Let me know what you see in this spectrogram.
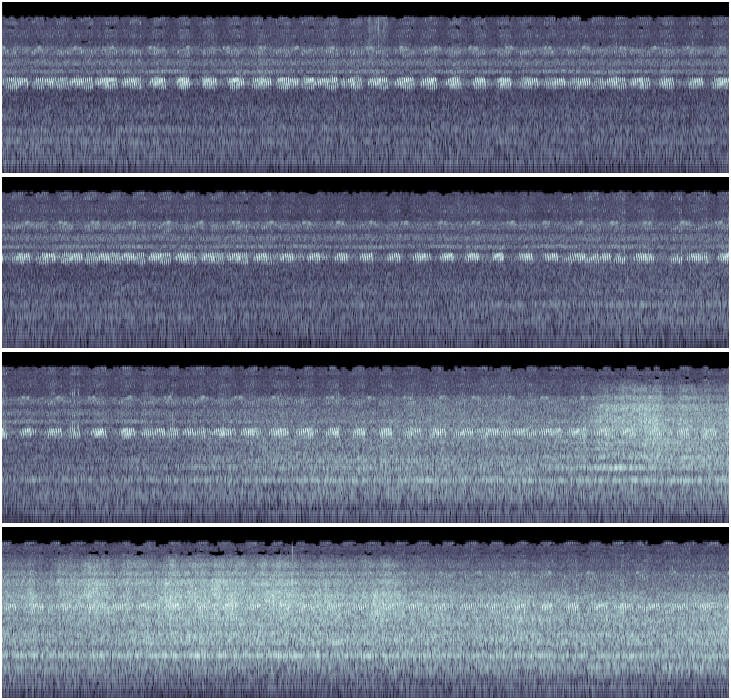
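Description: Night insects chirping in a rapid, steady pulse. From about halfway, the rumble and hiss of an approaching train grows steadily louder, with a steady tone over it.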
